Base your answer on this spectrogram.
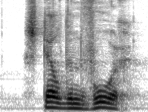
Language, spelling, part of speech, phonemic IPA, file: Dutch, stelden voor, verb, /ˈstɛldə(n) ˈvor/, Nl-stelden voor.ogg
- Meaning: inflection of voorstellen: 1. plural past indicative 2. plural past subjunctive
